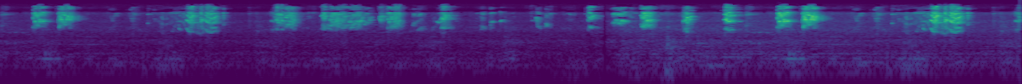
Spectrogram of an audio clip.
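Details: Nestling rosy-faced lovebirds (Lovebird Non Klep) begging while fed in their nest box, Indonesia; a rapid series of short, scratchy, hissing chirps, many separate bursts packed through the recording, quieter and choppier than steady rasps.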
